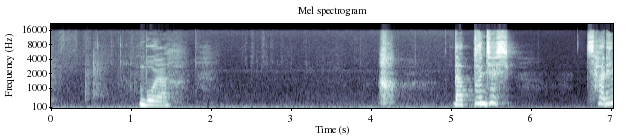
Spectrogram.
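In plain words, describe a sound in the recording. A young woman exclaims and speaks tensely nearby.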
